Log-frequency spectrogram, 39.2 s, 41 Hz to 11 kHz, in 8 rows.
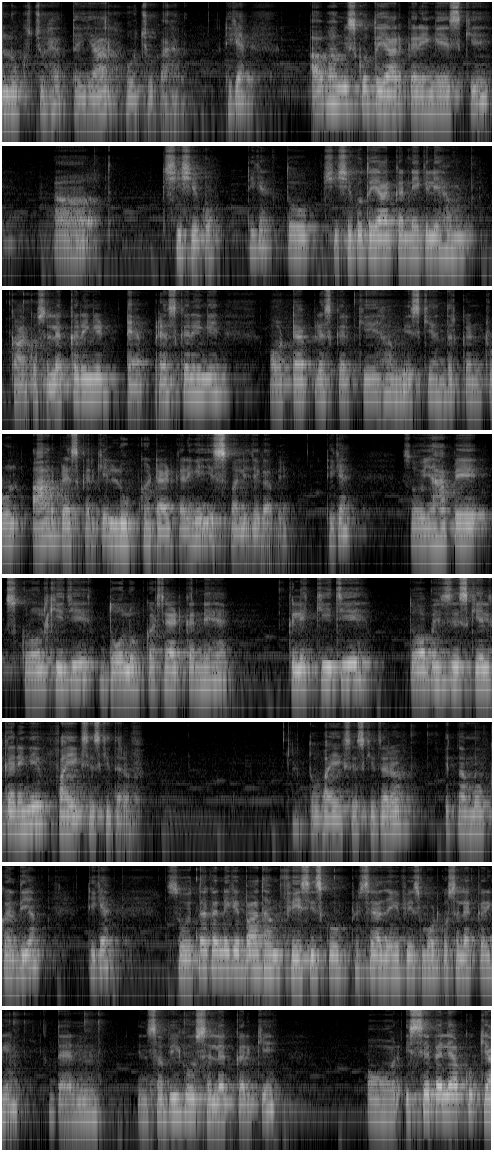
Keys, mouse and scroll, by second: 7.2-9.5 middle drag, 9.5 click, 10.4 Tab, 12.9 click, 14.7 ctrl+r, 23.4 s, 28.9 middle click, 29.5-30.2 scroll up 2, 30.2-32.2 middle drag, 32.2 click, 33.2 middle click, 34.0 click, 34.8 click, 35.7 shift+click.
